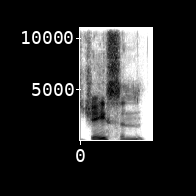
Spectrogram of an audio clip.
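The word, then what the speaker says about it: Jacen: a baby and uh his name is Jason but it's spelled j a ceen which is another reference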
